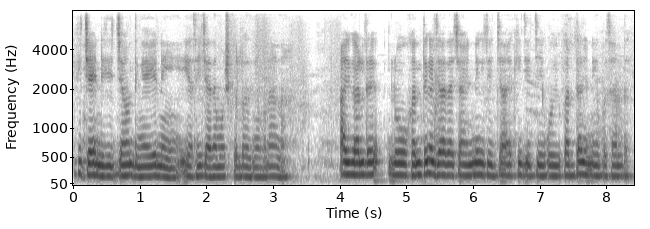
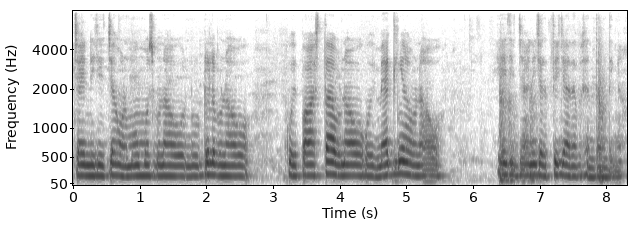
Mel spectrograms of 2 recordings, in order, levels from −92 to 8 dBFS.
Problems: none marked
